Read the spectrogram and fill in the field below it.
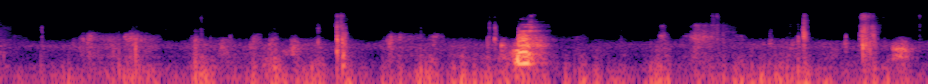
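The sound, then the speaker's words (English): Neighborhood dogs bark in scattered, irregular bursts, with one sharp louder bark standing out among fainter yips and a low background rumble. “Every dog in the neighborhood.”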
